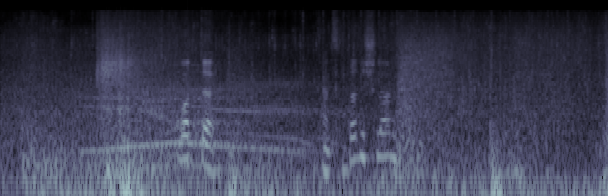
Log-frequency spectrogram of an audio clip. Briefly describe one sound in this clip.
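Heavy blows thud and crash on stone.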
